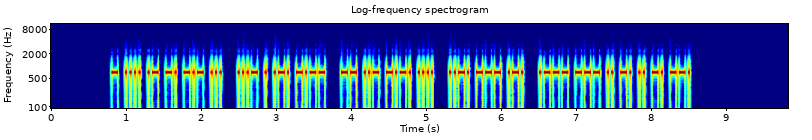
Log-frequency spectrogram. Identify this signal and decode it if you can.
Morse code, heard as a keyed tone, about 40 wpm, 700 Hz. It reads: THANKS VERY MUCH FOR JOINING
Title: Sets of 5 Words Encore2 40wpm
